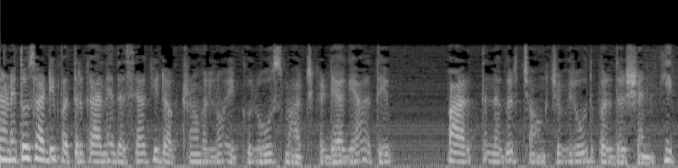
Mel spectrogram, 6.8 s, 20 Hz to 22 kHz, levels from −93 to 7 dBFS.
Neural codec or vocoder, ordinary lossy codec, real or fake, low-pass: vocoder, 24 kHz, 100 mel bands, Vocos; none; fake; 7.2 kHz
